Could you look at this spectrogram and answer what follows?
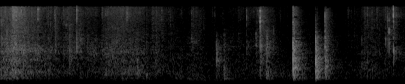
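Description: Rustling and crinkling of a fabric Ju-Ju-Be Hobo Be diaper bag and brown kraft packing paper being handled in a cardboard box: a dense rustle for about the first second and a half, then a few short, sharp crinkles and taps.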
